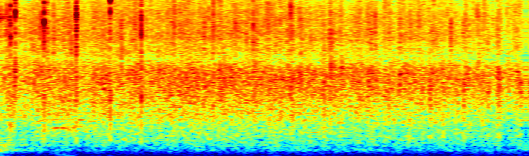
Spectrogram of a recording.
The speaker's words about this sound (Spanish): Amén. Dale un fuerte aplauso.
